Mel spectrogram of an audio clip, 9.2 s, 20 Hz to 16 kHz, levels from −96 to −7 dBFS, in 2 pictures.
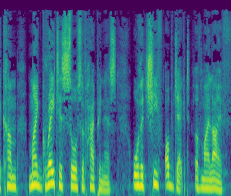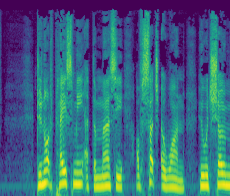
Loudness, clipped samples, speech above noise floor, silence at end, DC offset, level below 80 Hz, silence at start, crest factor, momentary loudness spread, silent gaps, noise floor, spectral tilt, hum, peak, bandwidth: -16 LUFS; under 0.1%; 37 dB; 0 s; under 0.1%; -44 dBFS; 0 s; 16 dB; 11 LU; none; -53 dBFS; -5 dB/octave; none; 0 dBFS; 14 kHz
